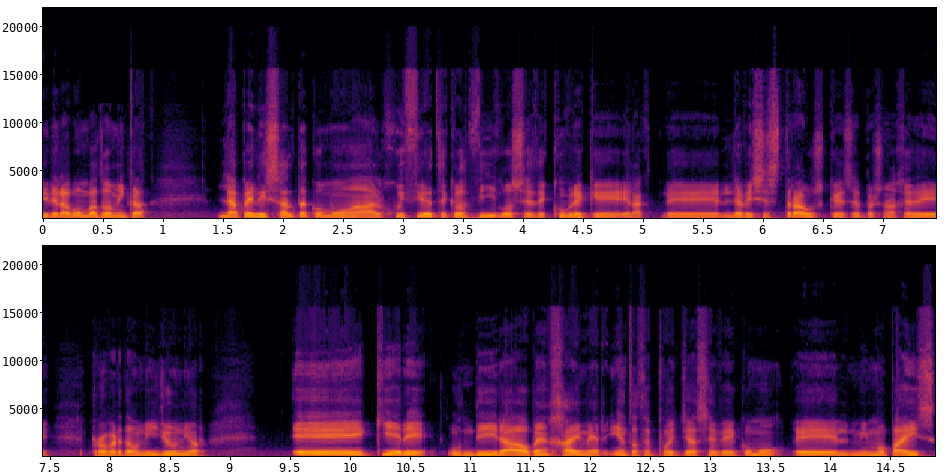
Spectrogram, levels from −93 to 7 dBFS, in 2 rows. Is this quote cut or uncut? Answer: uncut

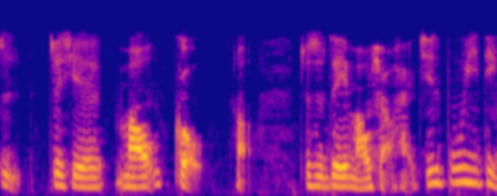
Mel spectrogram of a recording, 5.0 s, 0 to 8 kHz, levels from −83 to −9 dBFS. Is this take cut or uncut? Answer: uncut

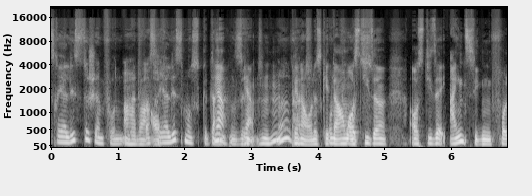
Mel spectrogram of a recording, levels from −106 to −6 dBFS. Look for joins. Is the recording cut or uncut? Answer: cut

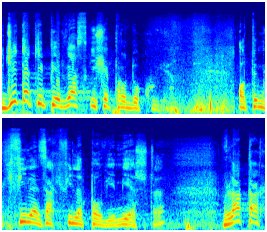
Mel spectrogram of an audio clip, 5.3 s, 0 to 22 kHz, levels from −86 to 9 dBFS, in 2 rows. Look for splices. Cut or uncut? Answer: cut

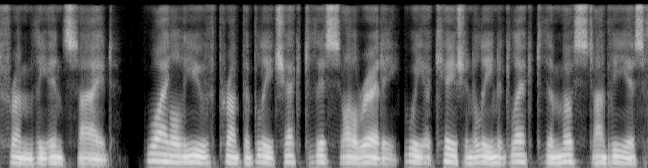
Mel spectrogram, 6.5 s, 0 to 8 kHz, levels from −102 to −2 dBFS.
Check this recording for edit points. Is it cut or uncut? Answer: uncut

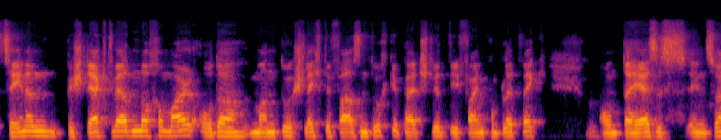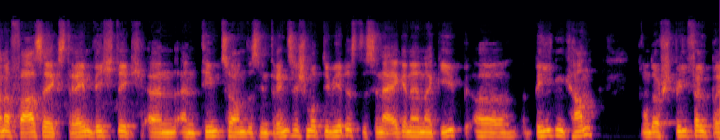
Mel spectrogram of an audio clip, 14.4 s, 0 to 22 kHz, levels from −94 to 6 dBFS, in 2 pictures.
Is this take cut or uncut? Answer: uncut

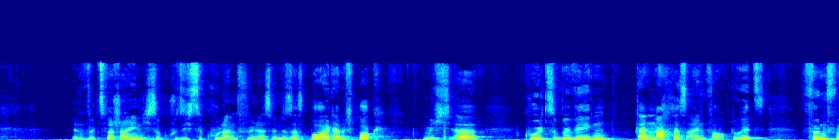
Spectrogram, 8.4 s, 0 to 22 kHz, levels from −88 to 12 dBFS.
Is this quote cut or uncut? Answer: uncut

